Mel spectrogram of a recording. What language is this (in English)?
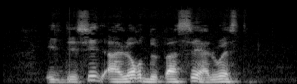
French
